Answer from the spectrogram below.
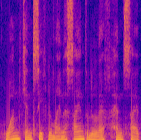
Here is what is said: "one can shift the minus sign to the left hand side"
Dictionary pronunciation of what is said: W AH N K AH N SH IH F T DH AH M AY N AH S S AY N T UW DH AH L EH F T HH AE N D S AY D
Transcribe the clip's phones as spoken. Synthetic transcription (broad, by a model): W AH N K AH N S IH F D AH M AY N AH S S AY N T UW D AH L EH F T HH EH N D S AY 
